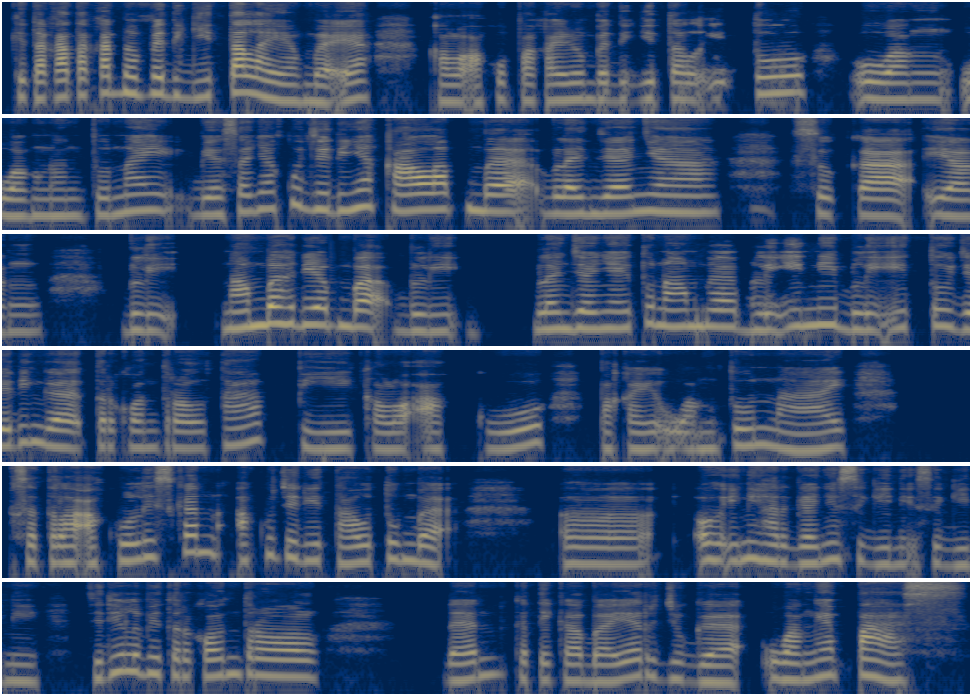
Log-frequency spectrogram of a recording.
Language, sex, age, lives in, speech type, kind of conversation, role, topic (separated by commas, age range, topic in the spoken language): Indonesian, female, 25-29, Indonesia, conversation, podcast, guest, Apa saja tips belanja hemat tetapi tetap mendapatkan bahan makanan yang enak?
